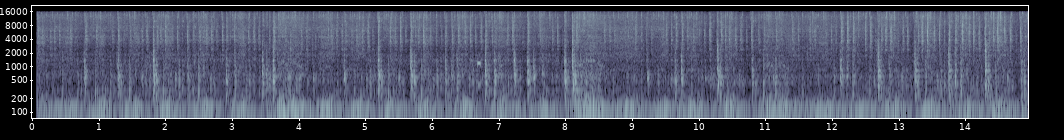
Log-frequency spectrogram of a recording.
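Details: MK3 Supra engine rough idling with a heavy steady low knock and shaking; suspected spun engine bearing with whole bottom end worn out, needing replacement or swap; unconfirmed.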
